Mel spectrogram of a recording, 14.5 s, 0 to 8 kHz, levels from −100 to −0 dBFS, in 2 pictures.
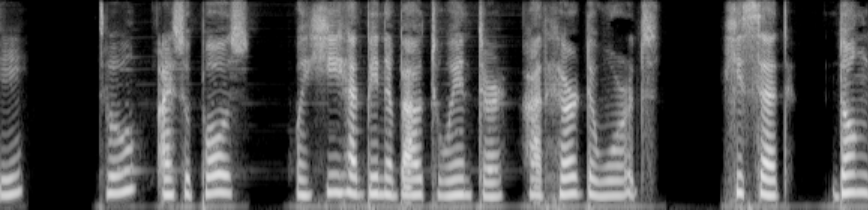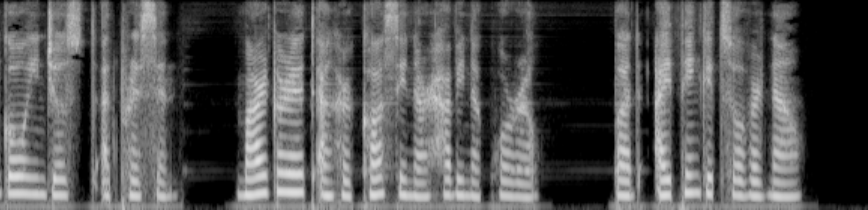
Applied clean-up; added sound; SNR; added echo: neural mask model DeepFilterNet 3.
